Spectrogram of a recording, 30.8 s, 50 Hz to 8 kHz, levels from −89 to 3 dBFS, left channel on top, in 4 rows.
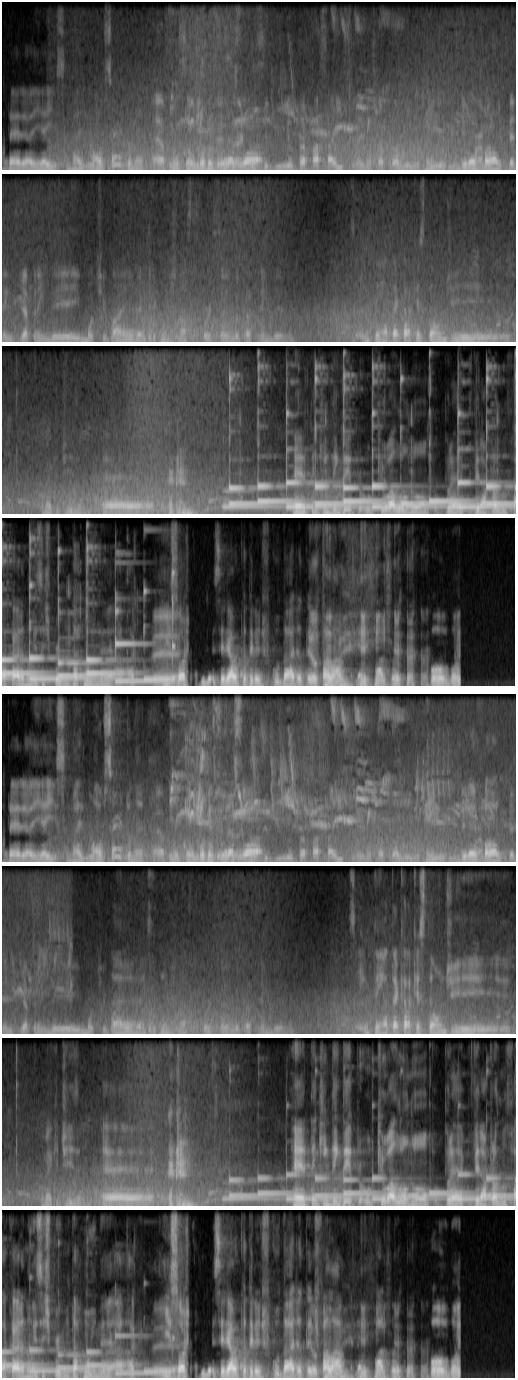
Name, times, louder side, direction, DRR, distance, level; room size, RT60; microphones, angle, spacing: voice 1, 0.0-4.0 6.4-7.6 9.3-10.3 13.0-15.6 16.0-19.0 19.6-28.3 28.7-29.1 29.6-30.0, right 2 dB, 55° right, 4.0 m, -25 dB
sound 1, 0.7-20.6, left 1 dB, 10° left, 3.9 m, -39 dB
voice 2, 2.2-12.1 25.4-25.8 27.7-29.6, left 1 dB, 40° left, 1.7 m, -32 dB
sound 2, 2.5-8.8, right 9 dB, 75° right, 4.7 m, -37 dB
sound 3, 18.7-25.7, left 5 dB, 55° left, 0.4 m, -24 dB
head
